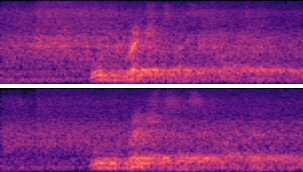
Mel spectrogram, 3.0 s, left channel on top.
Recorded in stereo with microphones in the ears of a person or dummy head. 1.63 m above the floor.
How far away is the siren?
I don't hear a siren.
